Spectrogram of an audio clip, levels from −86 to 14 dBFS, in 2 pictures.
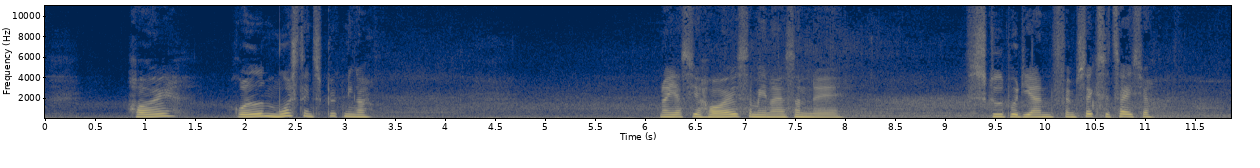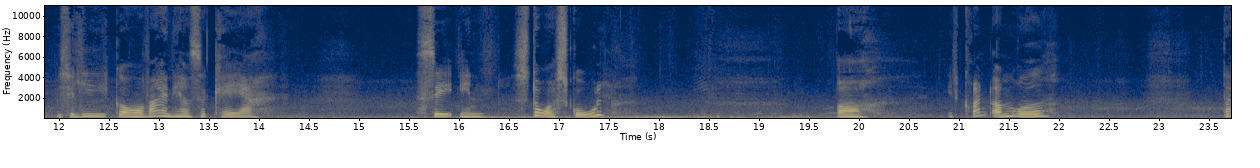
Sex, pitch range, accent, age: female, 165-230 Hz, native, 30-49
